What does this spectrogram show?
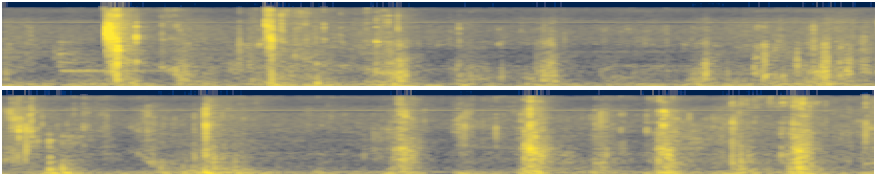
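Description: Close-miked chewing and biting of tomahawk steak, heard as irregular sharp mouth clicks and smacks, a few a second.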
